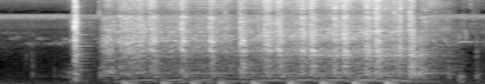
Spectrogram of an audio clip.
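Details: Yamaha one-side trials bike: about three seconds of slow regular cranking chuffs, roughly four per second, with no catch or firing; cranks but won't start, cause unknown.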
